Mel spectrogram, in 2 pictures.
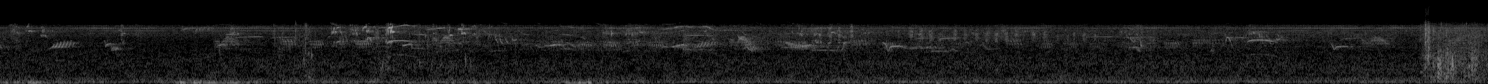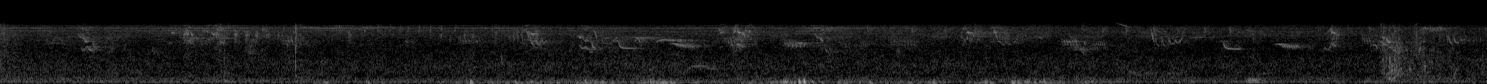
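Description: Birds chirping and calling over steady outdoor background noise: many short high calls throughout. Two brief noisy swishes come about halfway through and again near the end.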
